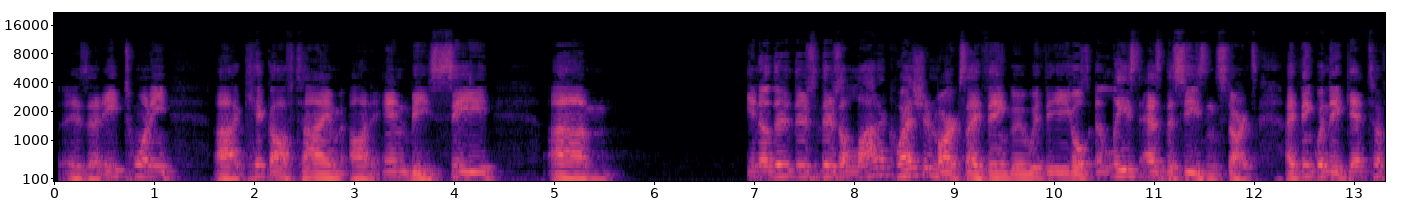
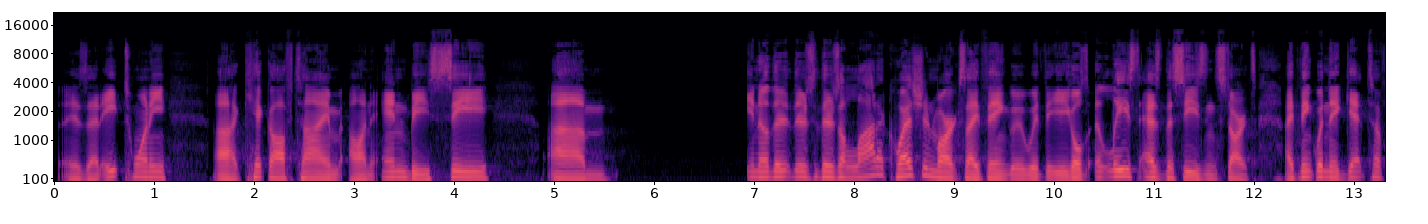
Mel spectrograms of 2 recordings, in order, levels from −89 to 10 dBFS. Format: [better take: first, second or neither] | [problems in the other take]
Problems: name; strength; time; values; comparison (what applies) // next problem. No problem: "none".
second | off-mic speech; far // room echo; very slight; dies away in 0.2 s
